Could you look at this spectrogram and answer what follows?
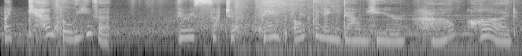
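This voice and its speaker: A woman voicing a gentle, earnest young female outrider in a video game cutscene, speaking softly and reflectively with hesitant pauses. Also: high voice. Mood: quiet wonder. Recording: game music behind the voice. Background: game soundtrack music.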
